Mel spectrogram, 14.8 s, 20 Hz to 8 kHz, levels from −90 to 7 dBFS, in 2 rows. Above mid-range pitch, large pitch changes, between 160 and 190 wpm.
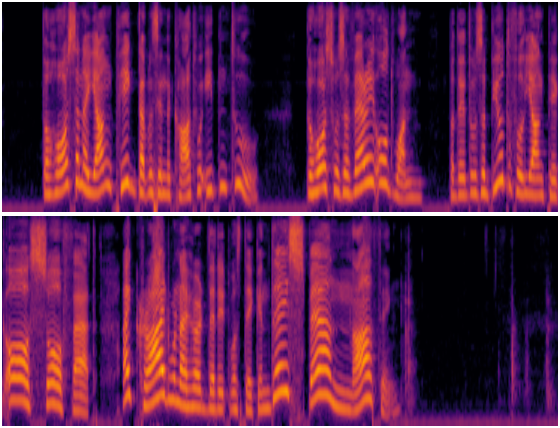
Yes: high, 230 Hz; wide, 6.9 semitones; average, 175 wpm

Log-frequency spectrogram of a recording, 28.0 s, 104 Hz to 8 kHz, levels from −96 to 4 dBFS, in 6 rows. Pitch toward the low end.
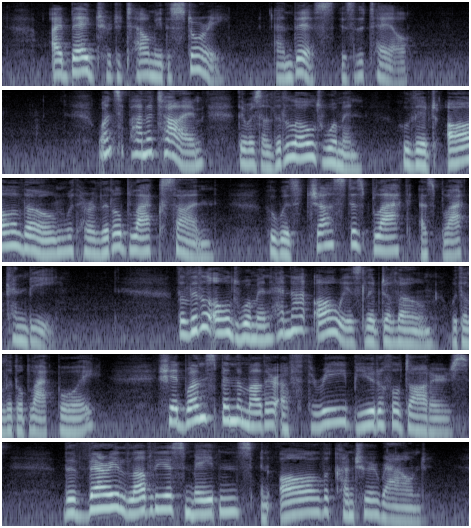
No: high, 190 Hz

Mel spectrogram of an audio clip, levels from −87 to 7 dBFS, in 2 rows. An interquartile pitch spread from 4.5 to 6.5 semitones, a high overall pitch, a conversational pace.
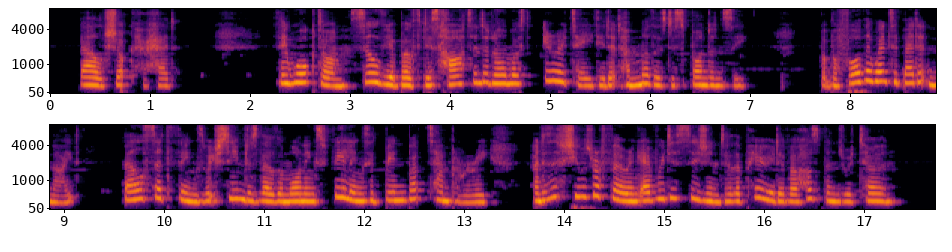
Yes: average, 5.0 semitones; high, 235 Hz; average, 185 wpm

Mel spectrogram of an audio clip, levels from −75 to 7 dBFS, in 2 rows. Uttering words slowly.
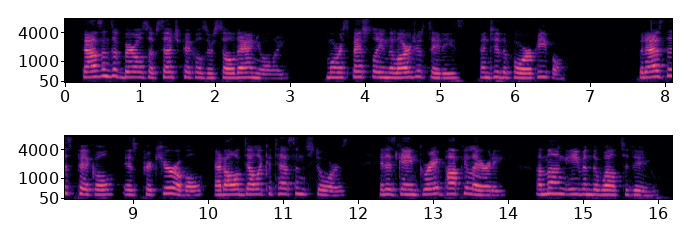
No: average, 150 wpm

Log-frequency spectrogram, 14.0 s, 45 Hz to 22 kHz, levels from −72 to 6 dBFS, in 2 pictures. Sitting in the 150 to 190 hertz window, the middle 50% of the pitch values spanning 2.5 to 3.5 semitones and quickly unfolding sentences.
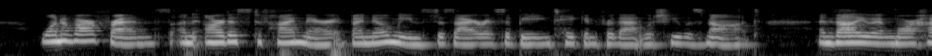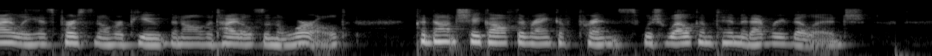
Yes: medium, 185 Hz; average, 2.8 semitones; fast, 215 wpm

